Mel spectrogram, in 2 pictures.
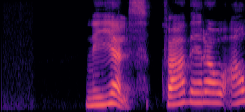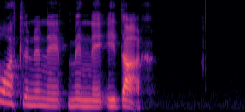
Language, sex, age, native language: Icelandic, female, 60-69, Icelandic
